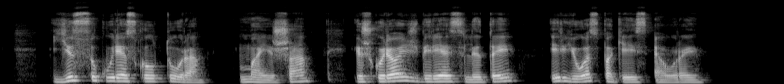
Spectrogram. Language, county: Lithuanian, Alytus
